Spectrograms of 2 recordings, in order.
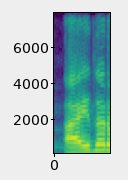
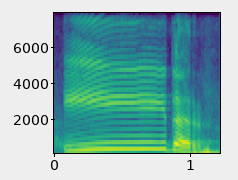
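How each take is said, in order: First: The first vowel sounds like 'eye'. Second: The first vowel sounds like 'ee'. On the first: The speaker calls it wrong. "आई नाई की बजाय ई नी" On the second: The speaker calls it right. "आई नाई की बजाय ई नी"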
